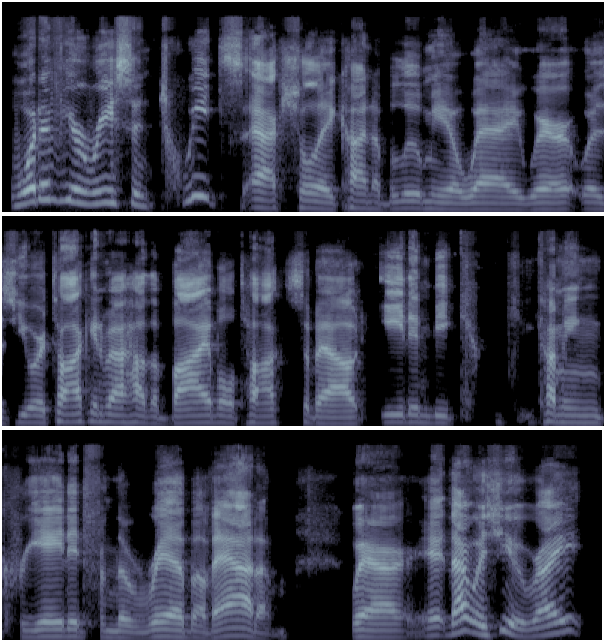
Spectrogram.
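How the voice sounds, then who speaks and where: A man's voice: mid-range voice, animated, moderate pace, a bit bright, dry recording. Dry-sounding man host, rambling. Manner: rambling, filler-heavy musing. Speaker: podcast host. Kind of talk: conversational interview.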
